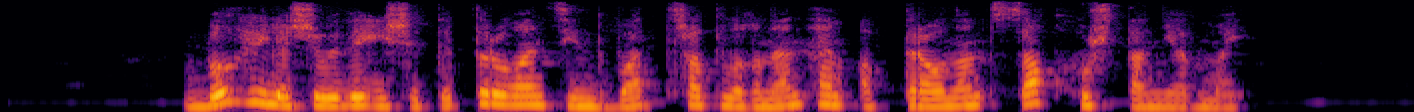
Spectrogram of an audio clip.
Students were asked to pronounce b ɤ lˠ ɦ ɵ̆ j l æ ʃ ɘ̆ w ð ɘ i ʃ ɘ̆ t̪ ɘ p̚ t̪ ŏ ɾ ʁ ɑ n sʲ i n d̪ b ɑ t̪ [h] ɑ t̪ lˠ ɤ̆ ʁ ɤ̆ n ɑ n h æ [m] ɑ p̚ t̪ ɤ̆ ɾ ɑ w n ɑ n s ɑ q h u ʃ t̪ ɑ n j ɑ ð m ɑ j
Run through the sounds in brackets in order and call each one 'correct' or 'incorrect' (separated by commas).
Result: incorrect, correct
